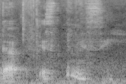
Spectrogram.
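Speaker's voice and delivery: breathy whisper to herself; whispered aside. Real, not acted. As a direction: drop to a whisper while checking. Muttering while checking cards.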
